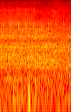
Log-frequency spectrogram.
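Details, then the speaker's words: Renault Sandero at idle: light, quick ticking over the engine note, a valve noise, alongside a louder noise from a slack timing belt; the gauge temperature fluctuation was traced to an earth cable. "rulho que estava fazendo e correia está fazendo barulho de válvula"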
